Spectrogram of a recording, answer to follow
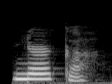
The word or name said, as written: nerka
